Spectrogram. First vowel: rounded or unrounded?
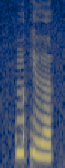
unrounded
